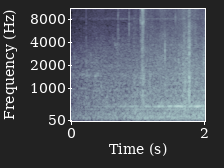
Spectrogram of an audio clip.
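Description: Faint outdoor background noise fading in after a moment of silence, with a steady hum starting about a second in and a couple of faint ticks.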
